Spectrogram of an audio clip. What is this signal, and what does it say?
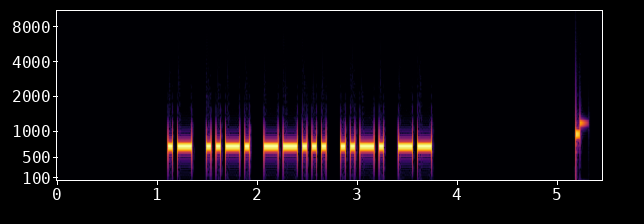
Morse code, heard as a keyed tone, about 25 wpm, 700 Hz. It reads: AF7FM
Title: USA Call Signs - 3x Character Spacing - 25wpm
